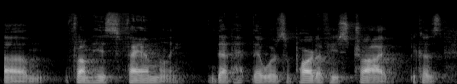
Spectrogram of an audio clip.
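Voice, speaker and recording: A man's voice: rumbling low, fairly even intonation, moderate pace, a little mellow. A man talking as a podcast guest, telling stories earnestly with many restarts and repetitions. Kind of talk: casual conversation.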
